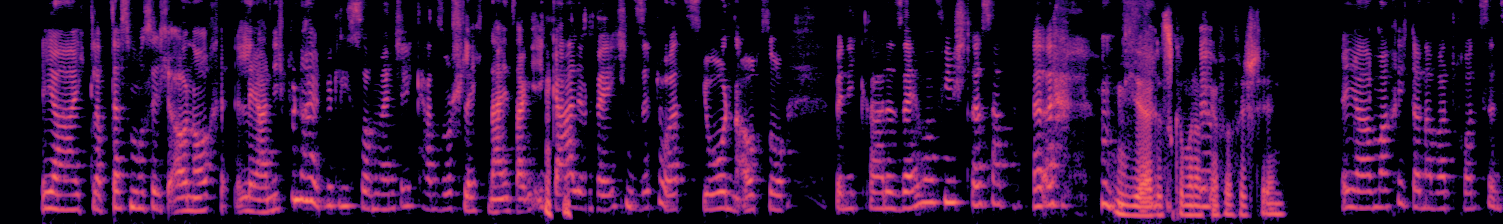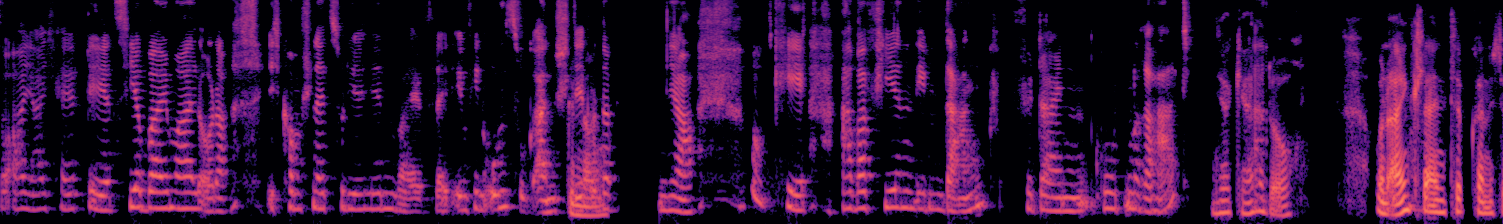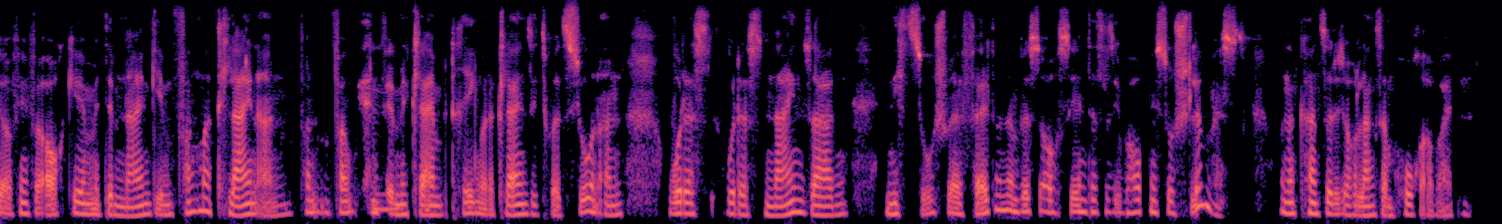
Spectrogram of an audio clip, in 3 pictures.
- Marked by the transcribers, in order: chuckle; chuckle; other noise; other background noise
- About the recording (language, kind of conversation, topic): German, advice, Was kann ich tun, wenn ein Freund oder eine Freundin sich Geld leiht und es nicht zurückzahlt?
